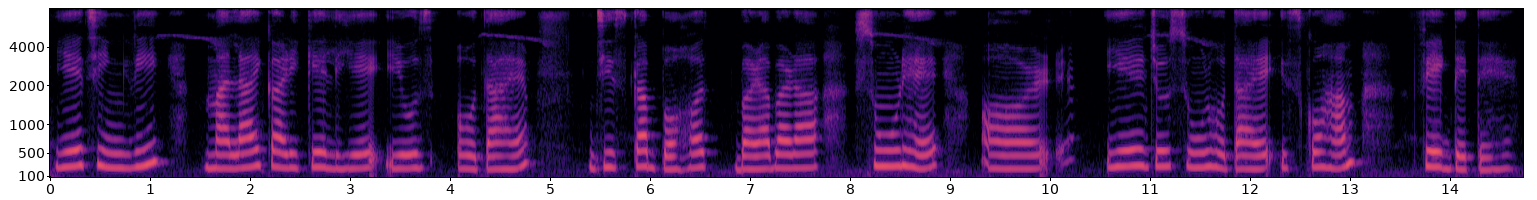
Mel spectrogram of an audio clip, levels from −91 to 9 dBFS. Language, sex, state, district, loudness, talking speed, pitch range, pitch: Hindi, female, Uttar Pradesh, Budaun, -36 LUFS, 105 wpm, 235-270 Hz, 245 Hz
